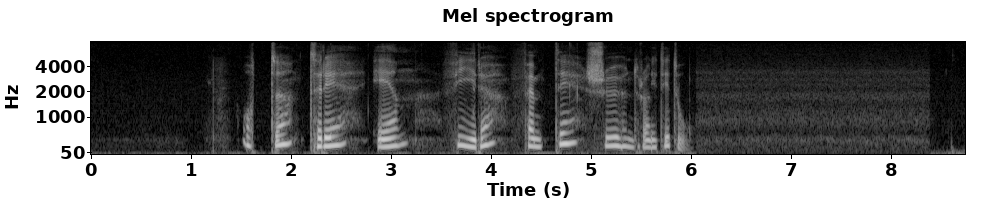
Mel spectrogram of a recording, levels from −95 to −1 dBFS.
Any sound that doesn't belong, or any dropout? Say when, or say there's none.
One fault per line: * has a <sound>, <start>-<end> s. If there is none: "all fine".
all fine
